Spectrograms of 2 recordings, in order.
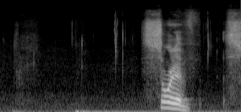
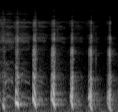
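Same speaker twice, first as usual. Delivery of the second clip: high, soft run of giggles; quiet helpless laughter; real laugh; 6 dB quieter than usual. Real, not acted. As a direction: chuckle in disbelief. Laughs at chat comment.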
